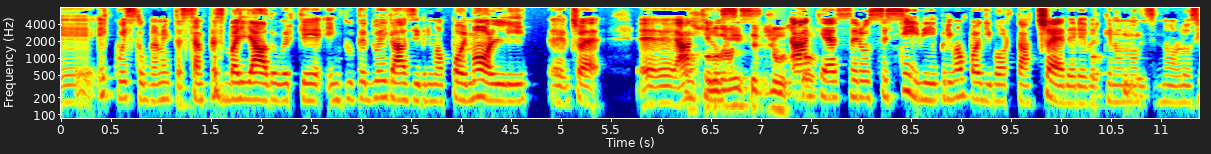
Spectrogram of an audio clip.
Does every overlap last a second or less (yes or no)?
no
